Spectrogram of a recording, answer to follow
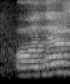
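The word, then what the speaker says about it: honour: ऑनर जो है हमारा वो क्या है, वो ओ की साउंड से स्टार्ट हो रहा है, एच हमारा साइलेंट है उसके साथ एन लगाते हैं।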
